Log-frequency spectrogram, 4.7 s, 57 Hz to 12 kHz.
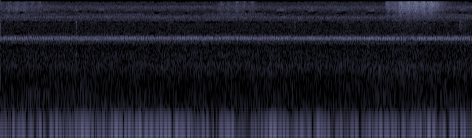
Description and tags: night sounds loop
This night sound was recorded in south Alabama in a bottom by a creek. It was recorded using a Zoom H1 with the Rode Videomic go attached a dead cat windscreen was used. The clip was cleaned up in Adobe Audition CS6. The clip is edited so it can be used as a loop.
ambient, atmosphere, loop, Night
